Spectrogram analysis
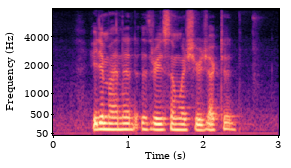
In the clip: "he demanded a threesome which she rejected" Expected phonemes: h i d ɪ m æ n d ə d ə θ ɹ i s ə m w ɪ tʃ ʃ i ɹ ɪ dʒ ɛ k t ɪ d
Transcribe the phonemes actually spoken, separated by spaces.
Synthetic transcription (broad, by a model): h i d ɪ m æ n d ə d ə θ ɹ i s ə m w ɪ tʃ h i ɹ ɪ dʒ ɛ k t ɪ d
